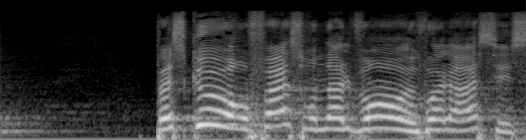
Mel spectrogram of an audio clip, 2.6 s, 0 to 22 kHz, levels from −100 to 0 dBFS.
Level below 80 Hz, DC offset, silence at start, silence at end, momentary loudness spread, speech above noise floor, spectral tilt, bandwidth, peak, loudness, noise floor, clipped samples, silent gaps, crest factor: -42 dBFS; 0.3%; 0 s; 0 s; 8 LU; 43 dB; -6 dB/octave; 15 kHz; -8 dBFS; -22 LUFS; -65 dBFS; under 0.1%; none; 16 dB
